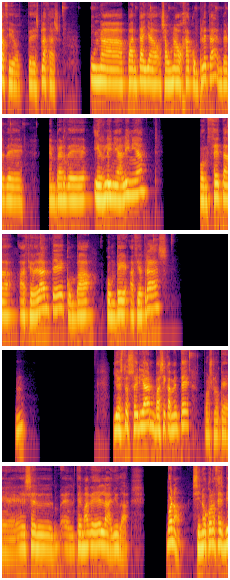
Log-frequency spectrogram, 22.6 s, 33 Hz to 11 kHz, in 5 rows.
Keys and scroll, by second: 1.2-5.1 typing, 9.0-9.8 typing, 12.0-12.4 typing, 17.3 typing.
